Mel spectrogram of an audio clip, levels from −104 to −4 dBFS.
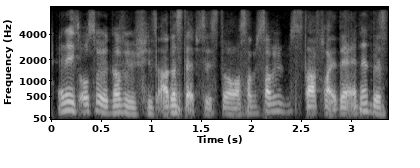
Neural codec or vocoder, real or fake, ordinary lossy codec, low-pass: codec, 16 kHz, 4 kbps, FreqCodec, smaller model; fake; none; 7.2 kHz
